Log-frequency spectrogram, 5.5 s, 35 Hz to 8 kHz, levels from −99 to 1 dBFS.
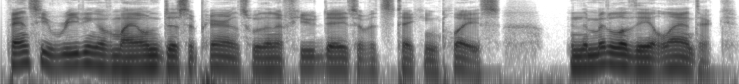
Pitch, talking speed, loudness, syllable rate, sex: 100 Hz, 215 wpm, -19 LUFS, 6.4 syllables/s, male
